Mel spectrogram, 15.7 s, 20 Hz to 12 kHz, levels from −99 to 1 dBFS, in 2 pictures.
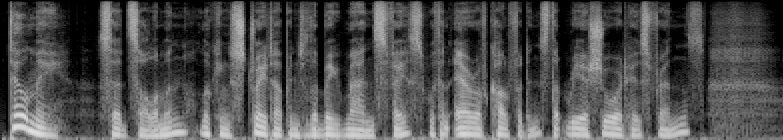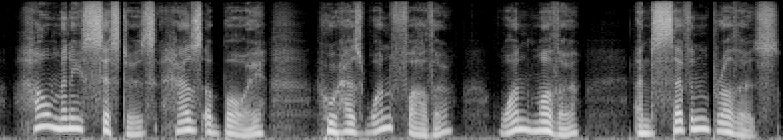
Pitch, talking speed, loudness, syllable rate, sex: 135 Hz, 140 wpm, -21 LUFS, 4.3 syllables/s, male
